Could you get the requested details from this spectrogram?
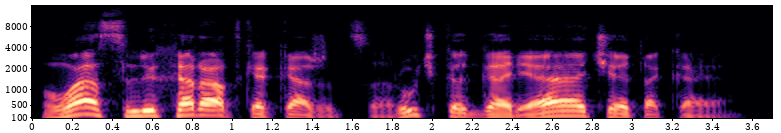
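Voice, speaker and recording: A man playing a scheming middle-aged suitor who speaks in a persuasive, assured tone, gravelly and mellow, in a storybook reading. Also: medium pitch, very animated, moderate pace, dry recording.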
